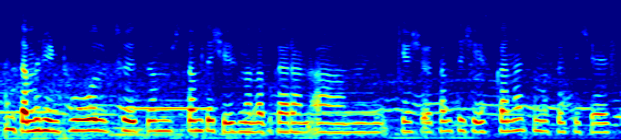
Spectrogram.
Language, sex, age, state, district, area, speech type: Kashmiri, female, 18-30, Jammu and Kashmir, Kupwara, rural, spontaneous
